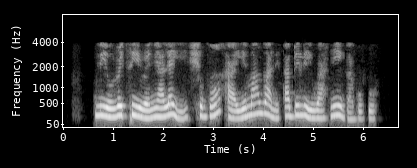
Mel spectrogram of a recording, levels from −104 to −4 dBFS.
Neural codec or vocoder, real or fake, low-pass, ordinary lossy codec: none; real; 7.2 kHz; AAC, 16 kbps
